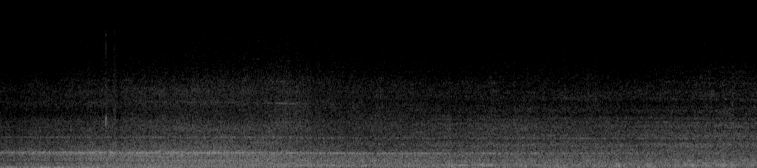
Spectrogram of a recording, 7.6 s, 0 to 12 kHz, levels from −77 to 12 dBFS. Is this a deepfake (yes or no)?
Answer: no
